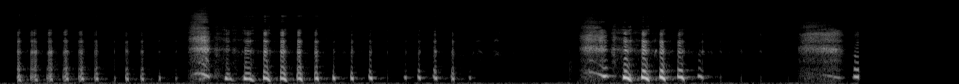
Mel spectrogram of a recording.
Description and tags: Recording a woman's laughter by telling a joke. Recorded on a Tascam dr-40 Recorder.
